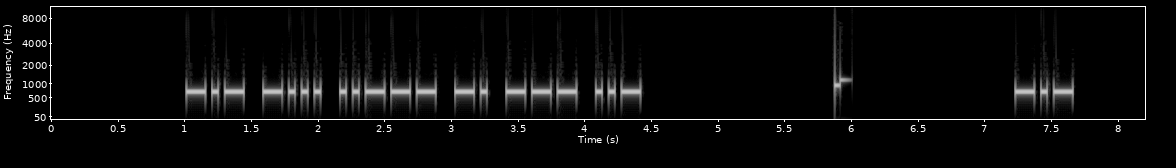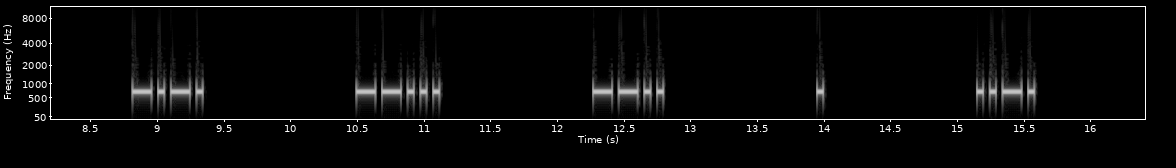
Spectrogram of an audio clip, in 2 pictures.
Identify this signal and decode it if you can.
Morse code, heard as a keyed tone, about 25 wpm, spaced as for 11 wpm, 700 Hz. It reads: KB2NOU KC7ZEF
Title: USA Call Signs - 8x Character Spacing - 25wpm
